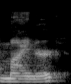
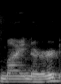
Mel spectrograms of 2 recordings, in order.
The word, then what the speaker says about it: Minard: my name is uh meinert pronounced my nerd because I'm a nerd and uh I'm just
